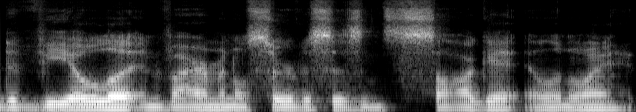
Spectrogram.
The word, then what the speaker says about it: Saget: 10,720 pounds of it though were transported to Viola Environmental Services in Saget, Illinois. Did I pronounce that right? Yeah. Saget. Saget.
